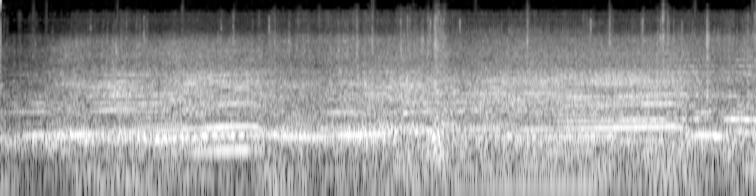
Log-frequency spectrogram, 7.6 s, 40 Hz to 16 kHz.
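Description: BMW car engine at full throttle, heard from inside the cabin: revs climb, drop at a quick upshift about three seconds in, then climb again to about 6,500 rpm before the pitch falls near the end.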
